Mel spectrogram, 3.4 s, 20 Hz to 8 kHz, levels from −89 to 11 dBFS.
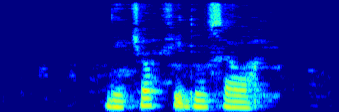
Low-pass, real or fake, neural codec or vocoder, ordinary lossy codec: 7.2 kHz; real; none; AAC, 48 kbps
